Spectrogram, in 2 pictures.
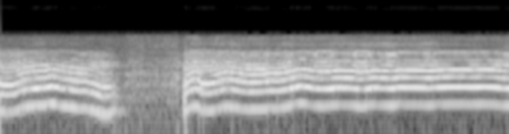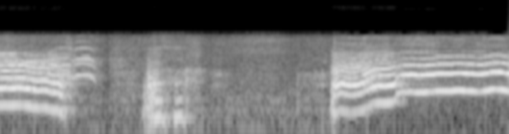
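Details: Long mournful howl from Lightning, a female Alaskan Malamute singing a song of woe as her owners brush her; steady sustained notes with rich harmonics, a brief broken yelp in the middle, then another rising howl.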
